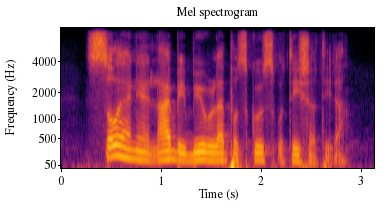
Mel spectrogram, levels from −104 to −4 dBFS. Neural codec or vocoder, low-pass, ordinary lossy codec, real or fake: codec, 24 kHz, 0.9 kbps, WavTokenizer, medium speech release version 2; 7.2 kHz; none; fake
